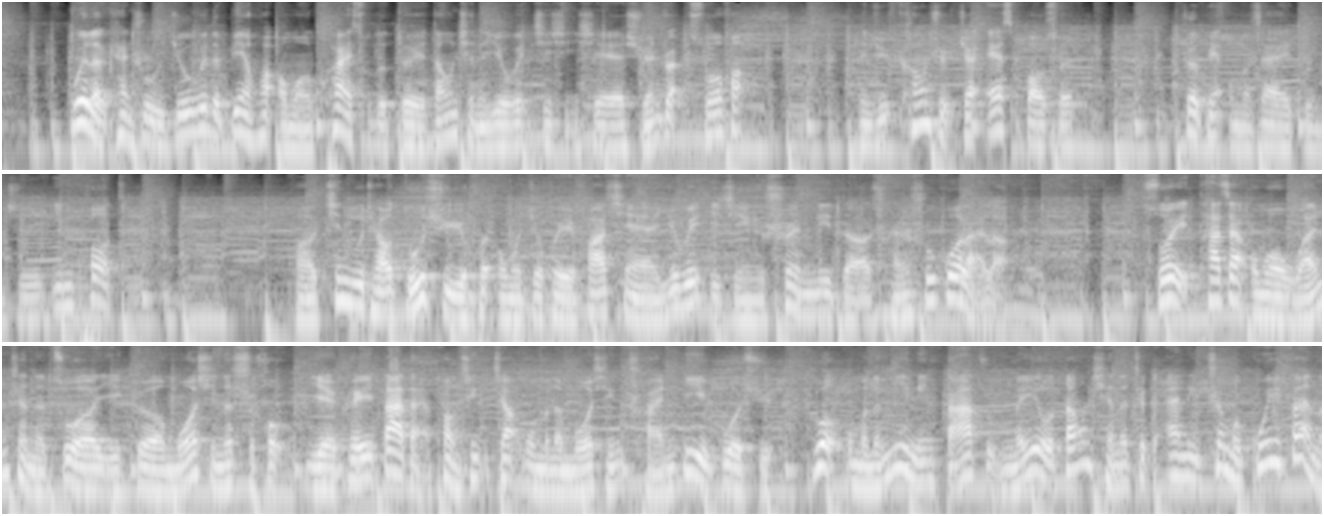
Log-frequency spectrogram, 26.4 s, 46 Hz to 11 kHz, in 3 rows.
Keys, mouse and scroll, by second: 1.4 alt+right click, 1.8 space, 1.9 right click, 2.2 space, 3.8 space, 4.7 right click, 6.3 ctrl+s, 12.6 alt+right click, 13.3 alt+middle click, 13.8 alt+right click, 18.3 alt+middle click.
